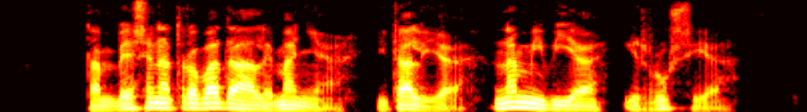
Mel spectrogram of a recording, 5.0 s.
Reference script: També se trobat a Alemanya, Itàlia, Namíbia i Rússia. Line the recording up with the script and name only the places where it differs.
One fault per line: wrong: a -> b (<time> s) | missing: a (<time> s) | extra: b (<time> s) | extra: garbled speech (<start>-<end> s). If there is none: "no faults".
extra: n'ha (1.0 s)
